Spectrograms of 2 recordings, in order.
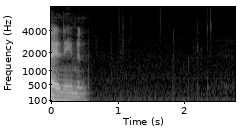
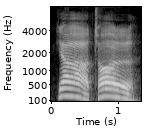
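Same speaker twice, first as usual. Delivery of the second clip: higher, louder joyful call; a class of kids calling out in delight; excited cheer; 7 semitones higher, 4 dB louder than usual. Acted. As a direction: cheer it out like eager schoolkids. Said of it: "rufen viele Kinder".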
